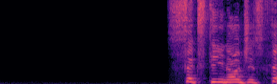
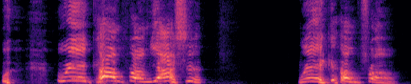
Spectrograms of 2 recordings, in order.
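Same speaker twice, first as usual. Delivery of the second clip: slow, loud, high Jamaican patois attempt; mock Jamaican patois; 8 semitones higher, 7 dB louder than usual. Asking Yasha where it comes from in mock Jamaican patois. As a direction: stretch the patois out, calling Yasha. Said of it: "I know I'm slaughtering it".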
